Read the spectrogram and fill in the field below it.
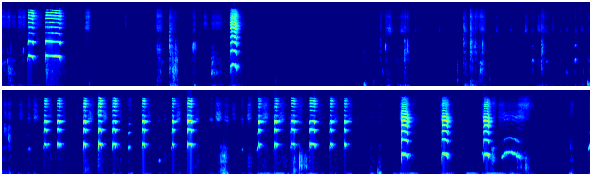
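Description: Small dogs give short, high yips and squeaks in scattered bursts, with long quiet gaps between them and a denser run of rapid barks partway through, heard nearby indoors.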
